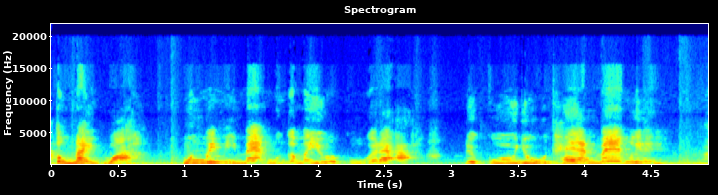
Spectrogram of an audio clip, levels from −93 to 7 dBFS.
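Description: A short speech recording in which automatic gain rising occurs between 3.27 and 4.59 s. The input level drops by about 9 dB, so the gain control judges the signal too quiet and lifts its gain by about 3 dB over those 1.3 seconds. Voice and room noise swell together. On a waveform the envelope, including the gaps between syllables, widens steadily. A spectrogram shows the background floor brightening across all frequencies at once, unlike the talker's movements near 1 s and 4.5 s, which change only the voice.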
